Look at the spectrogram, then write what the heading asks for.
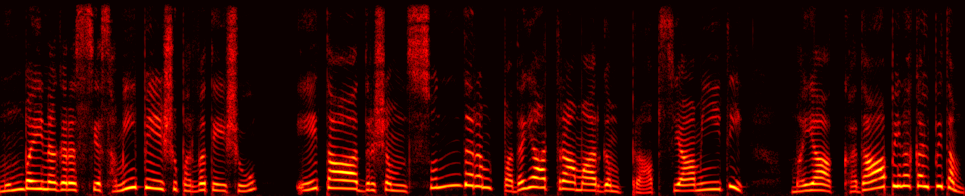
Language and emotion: Sanskrit, surprised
